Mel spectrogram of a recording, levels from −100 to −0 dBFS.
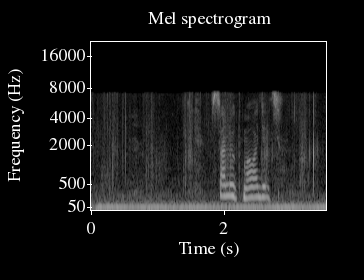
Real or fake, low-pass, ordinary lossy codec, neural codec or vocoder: real; 7.2 kHz; none; none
